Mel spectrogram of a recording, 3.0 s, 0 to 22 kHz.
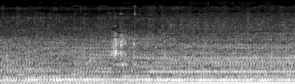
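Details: Barn-find Mercury 5 hp four-stroke outboard that had sat unused, run after the water outlet was cleared with a wire: a smooth, even idle with a steady low hum, no stumbling or knocking, and the cooling water flowing. Normal running.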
